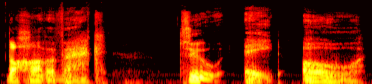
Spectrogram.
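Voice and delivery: low, slow, drawn-out product name; slow cool ad voice. Shown as a demonstration. Host dramatically unveiling the lawnmower's name, slow and low. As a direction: savour the name like a movie trailer. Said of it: "That's good".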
